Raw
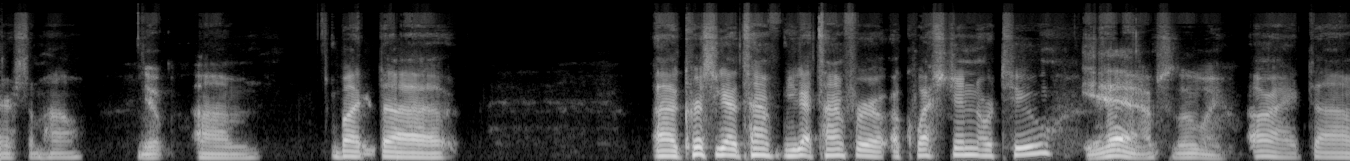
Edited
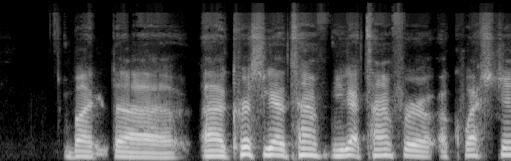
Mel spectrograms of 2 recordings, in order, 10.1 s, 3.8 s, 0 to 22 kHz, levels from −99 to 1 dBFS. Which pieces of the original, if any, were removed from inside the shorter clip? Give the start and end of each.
0:03.4-0:04.8

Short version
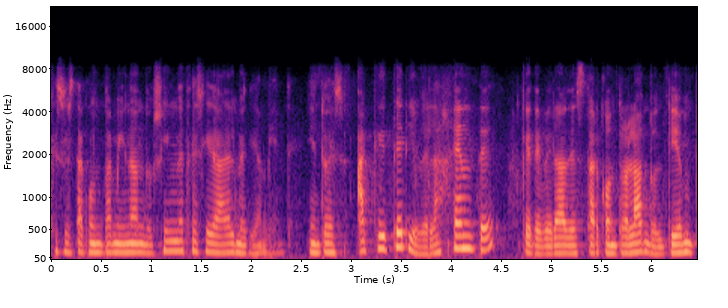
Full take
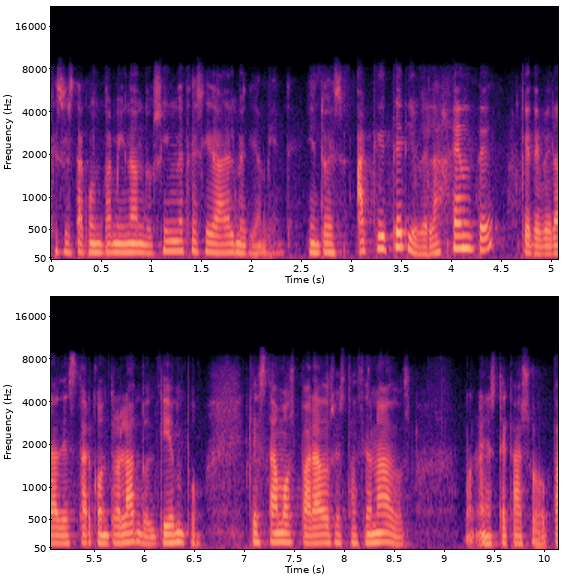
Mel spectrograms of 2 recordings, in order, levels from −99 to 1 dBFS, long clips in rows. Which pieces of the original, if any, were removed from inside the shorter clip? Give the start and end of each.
none

